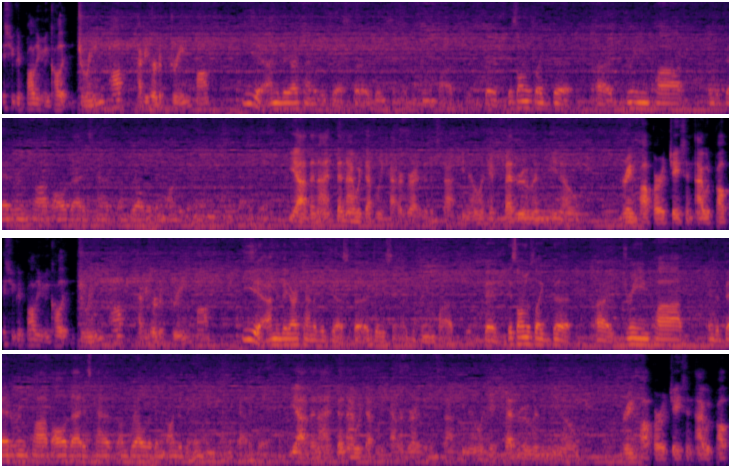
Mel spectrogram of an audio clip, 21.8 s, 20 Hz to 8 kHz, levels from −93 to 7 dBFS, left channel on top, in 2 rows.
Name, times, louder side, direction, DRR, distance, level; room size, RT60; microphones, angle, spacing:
voice 1, 0.0-3.1 15.2-19.5 20.2-21.7, left 3 dB, 60° left, 0.6 m, -36 dB
sound 1, 1.1-20.5, right 1 dB, 15° right, 0.4 m, -44 dB
voice 2, 3.6-8.6 8.9-10.3 10.5-15.0, right 4 dB, 70° right, 0.4 m, -37 dB
2.9 x 2.2 x 2.4 m
head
